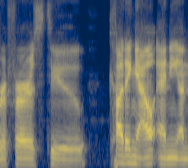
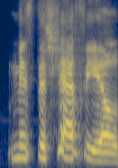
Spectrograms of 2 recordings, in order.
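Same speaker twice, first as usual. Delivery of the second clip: very high-pitched put-on voice; 12 semitones higher than usual. Joking with other comics, doing a quick impression: Fran Drescher voice. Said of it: "That's my Fran Drescher".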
